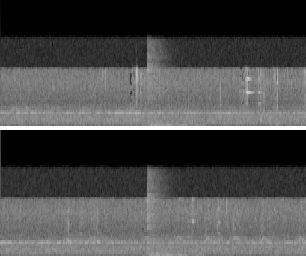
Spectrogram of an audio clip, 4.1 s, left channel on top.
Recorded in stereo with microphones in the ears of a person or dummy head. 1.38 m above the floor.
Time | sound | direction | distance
2.0 | a thud | 55° right (ahead or behind) | 1.8 m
